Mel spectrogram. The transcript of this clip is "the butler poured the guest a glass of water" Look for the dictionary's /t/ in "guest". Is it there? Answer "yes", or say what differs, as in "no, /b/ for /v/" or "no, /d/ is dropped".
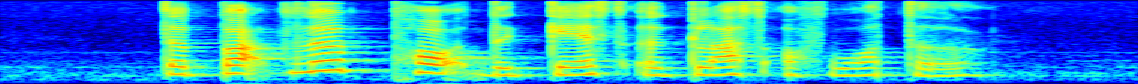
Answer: no, /t/ is dropped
